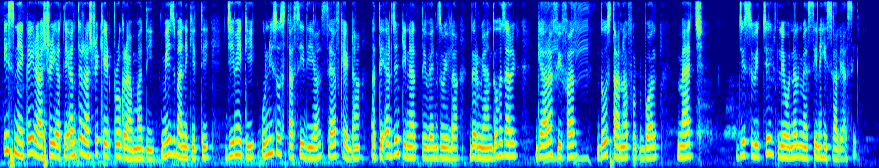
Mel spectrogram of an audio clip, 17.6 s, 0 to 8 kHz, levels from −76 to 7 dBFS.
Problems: background sounds at intervals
